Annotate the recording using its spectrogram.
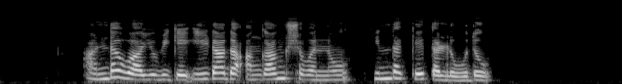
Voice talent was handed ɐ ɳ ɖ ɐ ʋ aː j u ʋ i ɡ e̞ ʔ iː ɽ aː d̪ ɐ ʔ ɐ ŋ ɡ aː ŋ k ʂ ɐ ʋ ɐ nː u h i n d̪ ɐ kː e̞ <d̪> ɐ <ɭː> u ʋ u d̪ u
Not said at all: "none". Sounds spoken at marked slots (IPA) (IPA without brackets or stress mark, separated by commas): t̪, ɭː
